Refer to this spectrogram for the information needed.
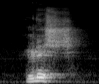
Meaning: loop
- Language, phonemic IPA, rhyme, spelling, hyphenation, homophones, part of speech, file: Dutch, /lʏs/, -ʏs, lus, lus, löss, noun, Nl-lus.ogg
